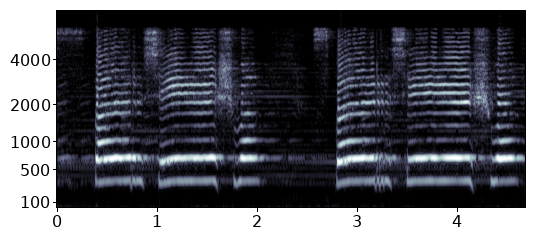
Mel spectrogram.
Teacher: ಶೆ ಇಲ್ಲಿ ತಾಲವ್ಯ ಶೆ ಶ್ವ ನಲ್ಲಿ ಅರ್ಧ ಮೂರ್ಧನ್ಯ ಶೆ ಪೂರ್ತಿ ವ ಇದೆ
